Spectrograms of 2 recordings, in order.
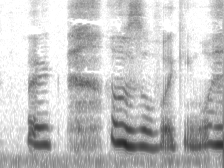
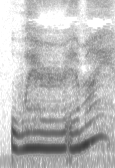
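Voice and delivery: normal talking voice

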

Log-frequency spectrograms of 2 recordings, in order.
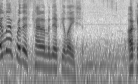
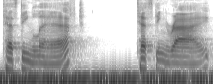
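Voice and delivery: low, slow sound check; slow testing; 8 semitones lower, 6 dB quieter, much slower than usual. Acted. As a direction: draw each word out. Tests headphones slowly.

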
